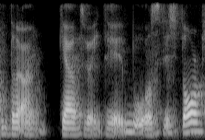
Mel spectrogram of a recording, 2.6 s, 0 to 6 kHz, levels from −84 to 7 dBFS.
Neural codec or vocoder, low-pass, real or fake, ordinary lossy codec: autoencoder, 22.05 kHz, a latent of 192 numbers a frame, VITS, trained on one speaker; 5.4 kHz; fake; AAC, 48 kbps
